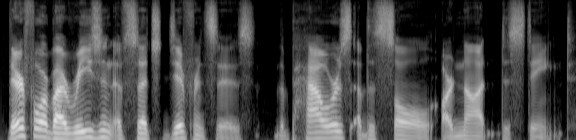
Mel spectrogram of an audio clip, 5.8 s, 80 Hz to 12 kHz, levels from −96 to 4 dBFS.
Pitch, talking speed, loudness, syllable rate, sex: 115 Hz, 145 wpm, -21 LUFS, 4.5 syllables/s, male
